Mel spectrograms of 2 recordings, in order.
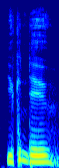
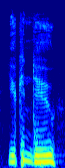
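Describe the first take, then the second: No difference in how they are said.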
